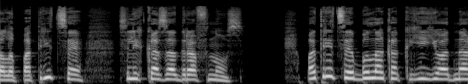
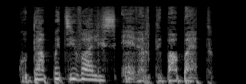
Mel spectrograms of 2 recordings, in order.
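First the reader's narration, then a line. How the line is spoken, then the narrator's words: Whispering in ear. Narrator (Russian): прошептала Ханнеки мне на ухо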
